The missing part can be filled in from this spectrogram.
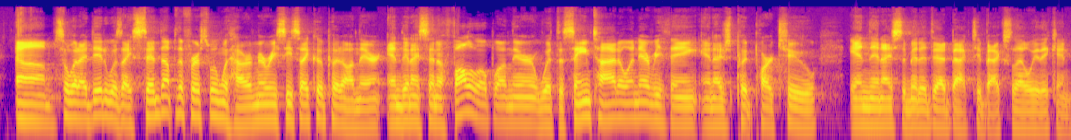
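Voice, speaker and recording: Over a quiet background, the speaker talks at a very fast pace with ordinary pitch variation. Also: man. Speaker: motorcycle vlogger. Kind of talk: tutorial. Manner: casual with many fillers.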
